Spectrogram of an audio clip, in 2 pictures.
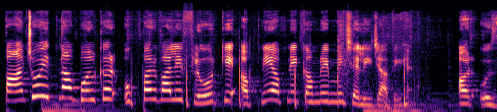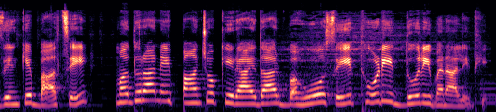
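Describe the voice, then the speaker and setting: Expressive female storybook narrator. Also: high-pitched, normal speed. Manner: dramatic, expressive. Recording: soft background music.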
